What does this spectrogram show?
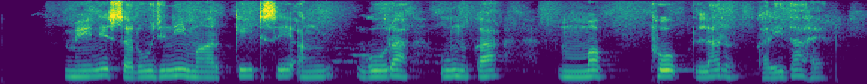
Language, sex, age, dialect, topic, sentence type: Hindi, male, 25-30, Kanauji Braj Bhasha, agriculture, statement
